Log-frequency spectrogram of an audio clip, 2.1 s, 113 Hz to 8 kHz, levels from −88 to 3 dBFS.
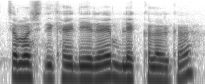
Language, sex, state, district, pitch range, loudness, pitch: Hindi, male, Arunachal Pradesh, Longding, 140-160 Hz, -17 LUFS, 145 Hz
